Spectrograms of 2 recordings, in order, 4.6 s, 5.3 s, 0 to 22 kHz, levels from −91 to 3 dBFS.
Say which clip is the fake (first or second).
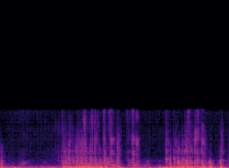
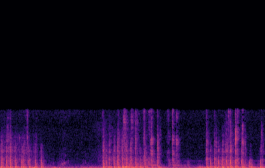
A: first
